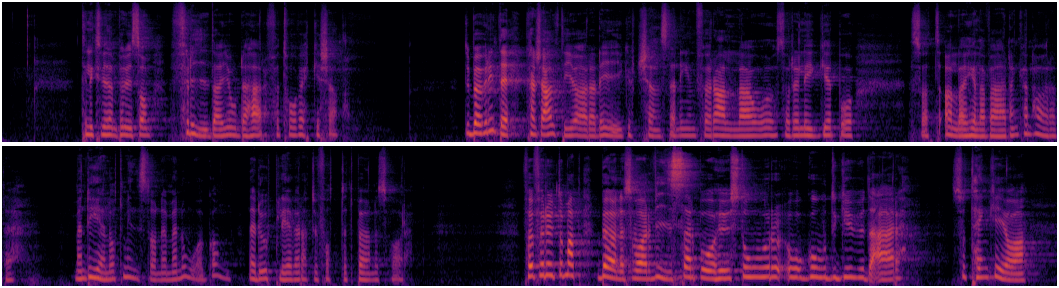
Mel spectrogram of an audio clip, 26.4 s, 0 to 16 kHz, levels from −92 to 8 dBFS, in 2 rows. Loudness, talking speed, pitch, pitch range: -38 LUFS, 145 wpm, 195 Hz, 180-230 Hz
